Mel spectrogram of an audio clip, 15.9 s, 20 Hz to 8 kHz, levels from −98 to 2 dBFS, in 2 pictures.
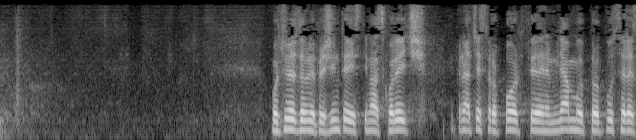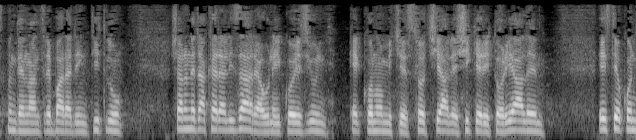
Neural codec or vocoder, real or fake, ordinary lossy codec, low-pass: codec, 24 kHz, 0.9 kbps, WavTokenizer, medium speech release version 2; fake; MP3, 32 kbps; 7.2 kHz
